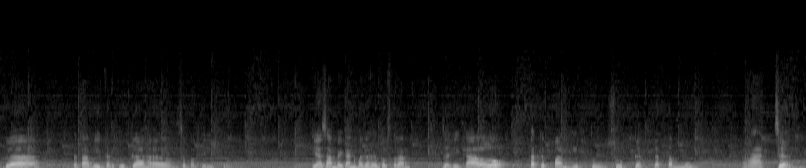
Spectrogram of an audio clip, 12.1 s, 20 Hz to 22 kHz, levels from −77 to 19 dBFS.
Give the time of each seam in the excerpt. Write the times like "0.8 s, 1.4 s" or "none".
6.1 s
